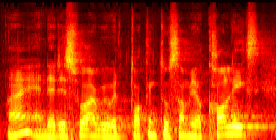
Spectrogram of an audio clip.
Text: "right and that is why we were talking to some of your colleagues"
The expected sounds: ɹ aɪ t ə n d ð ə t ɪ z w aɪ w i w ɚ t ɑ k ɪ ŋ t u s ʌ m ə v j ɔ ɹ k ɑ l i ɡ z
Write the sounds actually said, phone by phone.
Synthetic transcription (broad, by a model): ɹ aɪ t ə n d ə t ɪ s w aɪ w i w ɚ t ɑ k ɪ ŋ t u s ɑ m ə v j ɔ k ɑ l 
